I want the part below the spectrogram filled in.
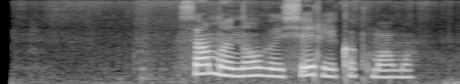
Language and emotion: Russian, neutral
